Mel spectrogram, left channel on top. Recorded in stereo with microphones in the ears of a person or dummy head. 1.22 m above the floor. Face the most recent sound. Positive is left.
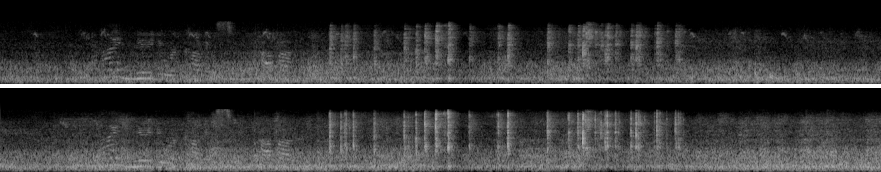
turn(degrees=-60)  # may be behind; listen again after turning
